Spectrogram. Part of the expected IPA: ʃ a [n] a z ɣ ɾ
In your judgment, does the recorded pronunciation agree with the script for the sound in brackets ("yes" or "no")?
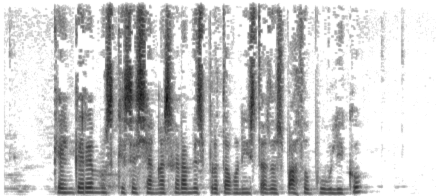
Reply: no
